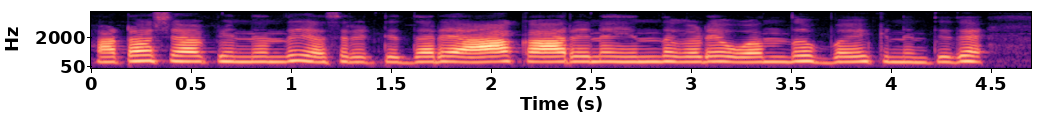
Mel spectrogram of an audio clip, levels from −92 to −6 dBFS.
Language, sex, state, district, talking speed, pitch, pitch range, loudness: Kannada, female, Karnataka, Koppal, 140 wpm, 240 Hz, 235-250 Hz, -17 LUFS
